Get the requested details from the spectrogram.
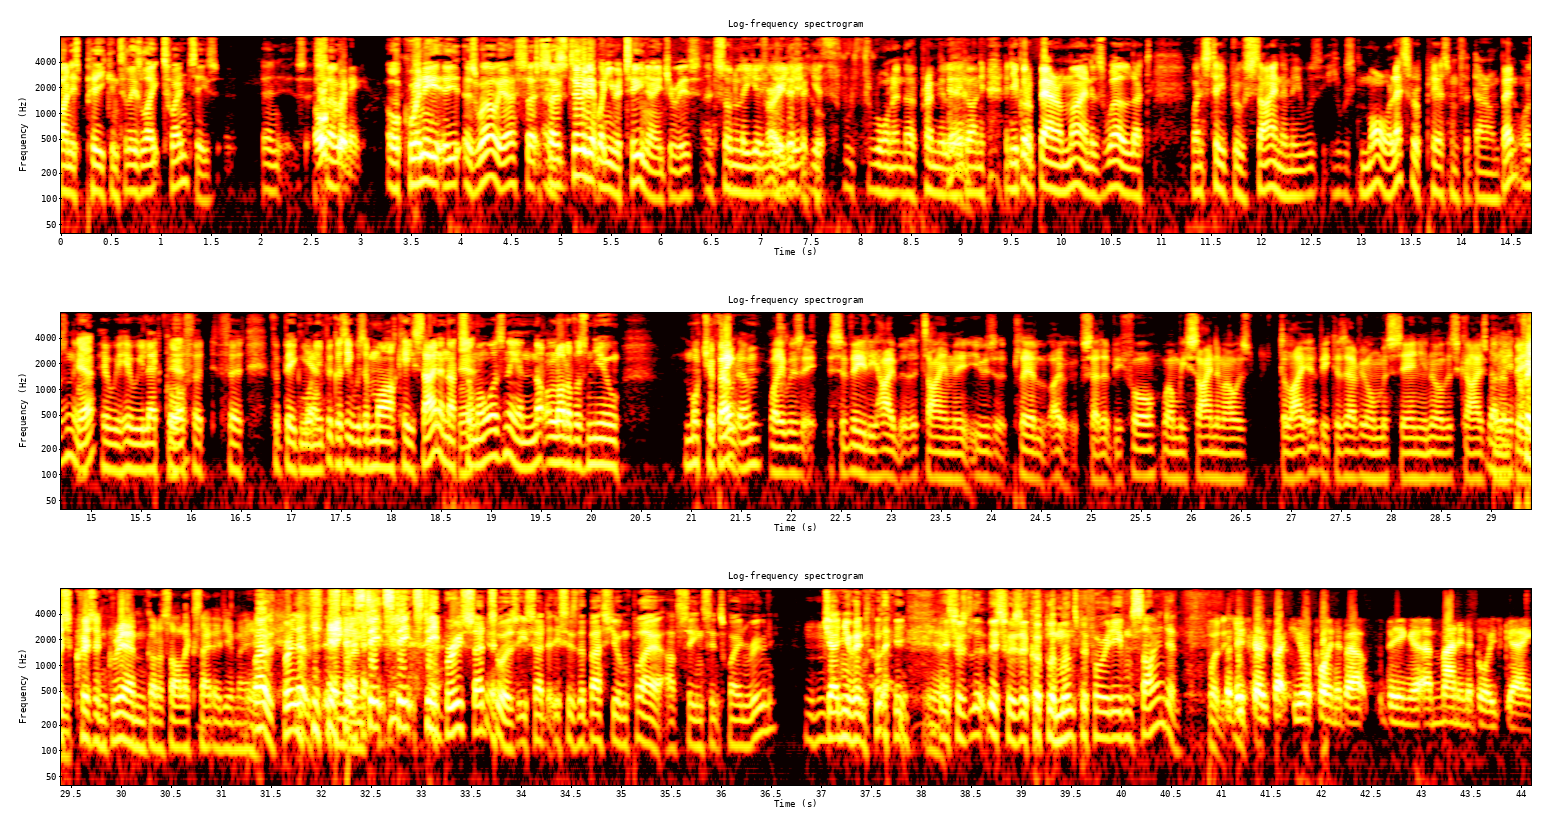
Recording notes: We were joined on the phone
